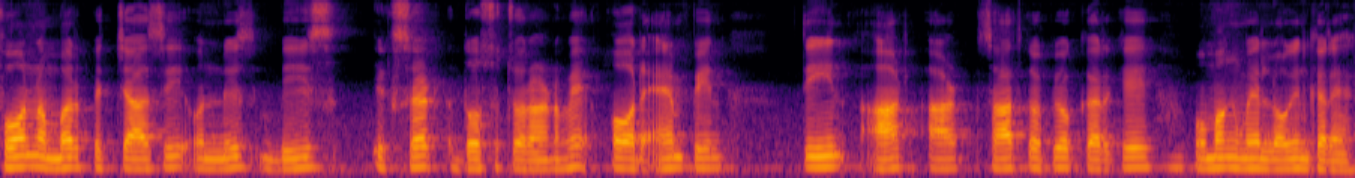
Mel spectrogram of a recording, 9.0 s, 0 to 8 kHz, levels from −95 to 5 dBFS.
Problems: background sounds at intervals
